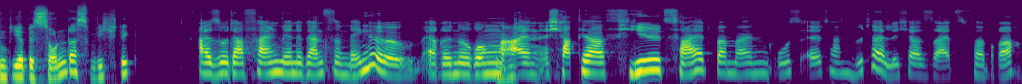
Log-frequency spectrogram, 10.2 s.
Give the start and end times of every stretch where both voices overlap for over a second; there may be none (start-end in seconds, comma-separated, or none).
none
